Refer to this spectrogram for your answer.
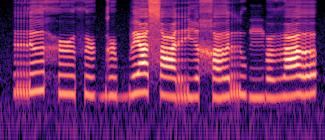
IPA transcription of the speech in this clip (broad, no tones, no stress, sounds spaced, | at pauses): r ə h ə˞ θ ə˞ ɡ ə˞ b ɛ sˤ ɑ r i χ ʌ r u ŋ͡m u ðˤ ʌ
